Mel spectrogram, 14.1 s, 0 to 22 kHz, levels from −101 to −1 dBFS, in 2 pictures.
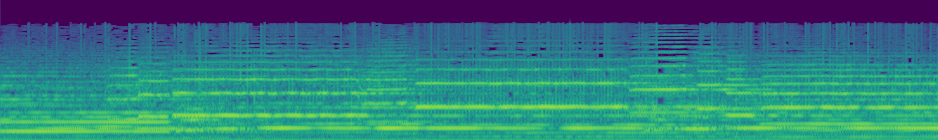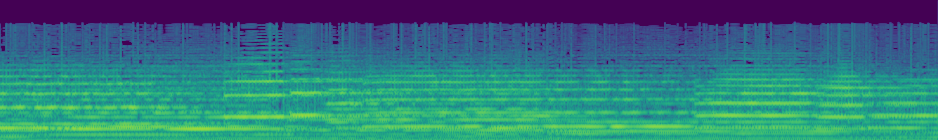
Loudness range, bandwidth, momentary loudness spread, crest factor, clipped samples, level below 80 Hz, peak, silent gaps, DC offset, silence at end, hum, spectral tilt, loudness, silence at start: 3 LU; 11.5 kHz; 4 LU; 12 dB; under 0.1%; -44 dBFS; -8 dBFS; none; 1%; 0 s; none; -5 dB/octave; -20 LUFS; 0 s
